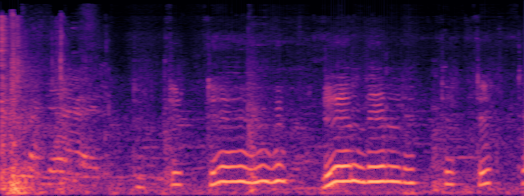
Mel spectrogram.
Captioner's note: hums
